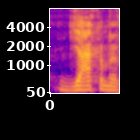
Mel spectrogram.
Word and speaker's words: Yakima: sauce yeah uh uh Yakima Valley Yakima Yakima Valley we're gonna go with your pronunciation I think so that's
